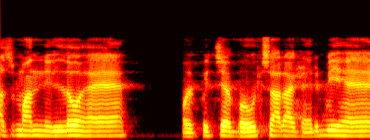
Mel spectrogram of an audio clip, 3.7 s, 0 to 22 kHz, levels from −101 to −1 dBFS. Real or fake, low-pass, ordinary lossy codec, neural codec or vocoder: fake; 7.2 kHz; none; codec, 16 kHz, 4 kbps, FunCodec, trained on LibriTTS, 50 frames a second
